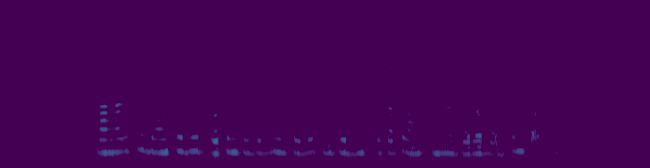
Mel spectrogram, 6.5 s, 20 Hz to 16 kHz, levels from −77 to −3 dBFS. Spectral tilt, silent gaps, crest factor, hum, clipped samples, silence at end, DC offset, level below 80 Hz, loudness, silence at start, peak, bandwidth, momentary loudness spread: -2.5 dB/octave; 0.26-0.88 s; 22 dB; none; under 0.1%; 0.9 s; under 0.1%; under -90 dBFS; -65 LUFS; 0.2 s; -44 dBFS; 7.2 kHz; 8 LU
